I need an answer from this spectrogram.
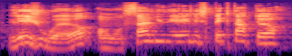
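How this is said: The voice falls at the end like a statement. It is a plain statement. The speaker calls it right. "C'est une phrase affirmative"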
